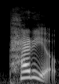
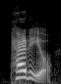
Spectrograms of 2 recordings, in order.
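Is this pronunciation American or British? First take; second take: American; American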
